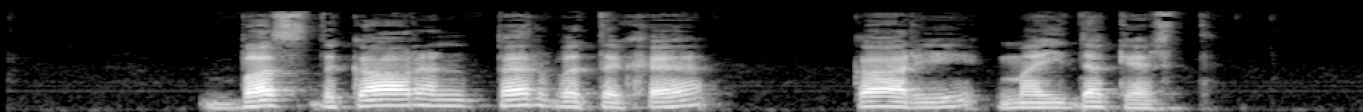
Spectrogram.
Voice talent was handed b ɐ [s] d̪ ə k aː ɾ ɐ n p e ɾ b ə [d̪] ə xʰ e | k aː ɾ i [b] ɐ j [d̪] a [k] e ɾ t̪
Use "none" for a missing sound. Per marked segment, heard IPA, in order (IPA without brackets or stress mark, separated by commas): s, t̪, m, d̪, k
